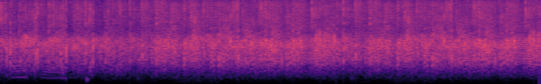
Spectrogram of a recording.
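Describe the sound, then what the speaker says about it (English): A standing audience gives sustained, even applause for Samaria Rice, with dense clapping that fills the room and does not break off. "give Miss Samaria Rice a round of applause"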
